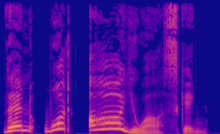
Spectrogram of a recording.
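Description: A woman puts on a haughty storybook mother, stern and suspicious. She speaks curtly and imperiously, with sharp, animated swings of pitch and a measured pace. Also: dry recording, clean studio sound, heavily acted. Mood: stern, impatient.

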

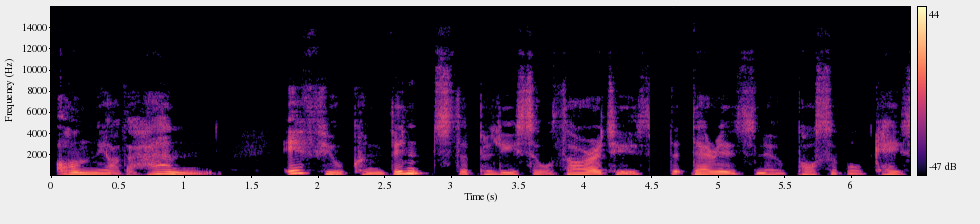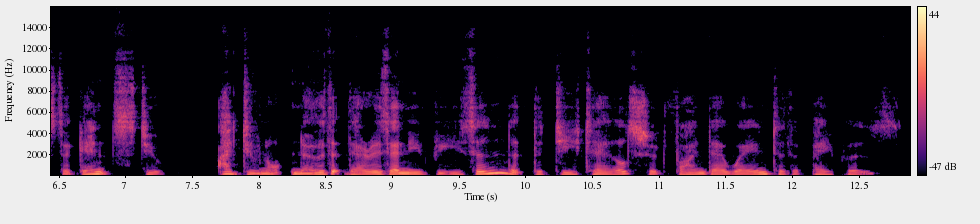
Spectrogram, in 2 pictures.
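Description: A composed, courteous detective, read by a woman, speaking in measured, unhurried phrases. Her voice sits low and the recording is dry and close. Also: big pitch swings, mellow, dry recording, full character voice. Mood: calm. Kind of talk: audiobook character reading.

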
